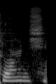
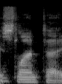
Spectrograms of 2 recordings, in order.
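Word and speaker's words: sláinte: It looks like slanty or slanta. First time I ever saw it. Okay. It's Gaelic. I would say slanta. And they're like, that's not how you say it, Jim. It's slancha.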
